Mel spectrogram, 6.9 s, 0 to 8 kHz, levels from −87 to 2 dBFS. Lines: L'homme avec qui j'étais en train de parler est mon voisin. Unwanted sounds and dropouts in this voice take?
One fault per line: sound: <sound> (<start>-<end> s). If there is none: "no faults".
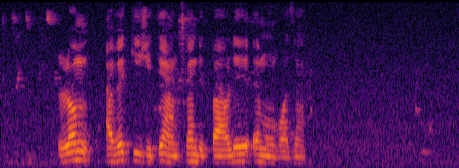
no faults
